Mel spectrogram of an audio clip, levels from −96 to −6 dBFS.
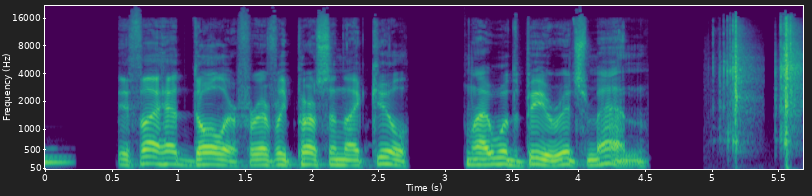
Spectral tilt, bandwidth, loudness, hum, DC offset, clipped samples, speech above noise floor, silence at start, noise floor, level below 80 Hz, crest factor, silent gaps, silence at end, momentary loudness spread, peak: -4 dB/octave; over 20 kHz; -25 LUFS; none; under 0.1%; under 0.1%; 31 dB; 0 s; -55 dBFS; -62 dBFS; 18 dB; none; 0 s; 11 LU; -6 dBFS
